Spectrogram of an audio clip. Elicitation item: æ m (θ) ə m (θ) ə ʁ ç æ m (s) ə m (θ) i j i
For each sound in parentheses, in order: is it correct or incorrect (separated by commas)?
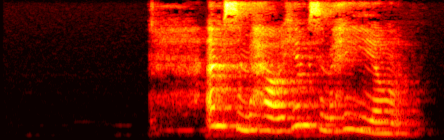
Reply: incorrect, incorrect, correct, incorrect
